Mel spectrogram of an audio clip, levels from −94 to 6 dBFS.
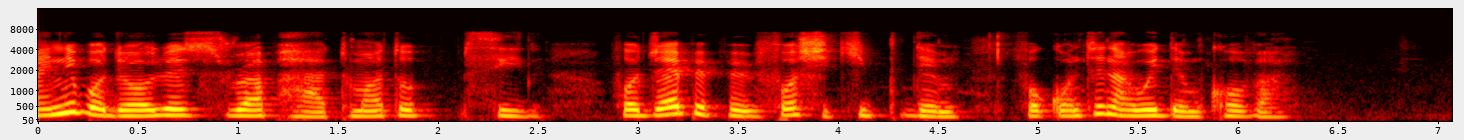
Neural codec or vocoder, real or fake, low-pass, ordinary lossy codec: none; real; 7.2 kHz; none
